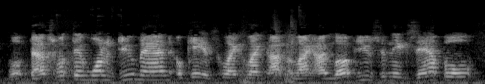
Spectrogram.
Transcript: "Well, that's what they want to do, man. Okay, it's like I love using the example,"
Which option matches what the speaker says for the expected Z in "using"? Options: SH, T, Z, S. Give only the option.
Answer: Z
